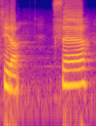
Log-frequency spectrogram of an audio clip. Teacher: जुबान की नोक और सनाया उलिया का सिरा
